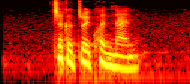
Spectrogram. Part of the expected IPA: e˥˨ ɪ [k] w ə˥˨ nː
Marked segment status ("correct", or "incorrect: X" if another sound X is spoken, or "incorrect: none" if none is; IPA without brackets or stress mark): incorrect: kʰ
